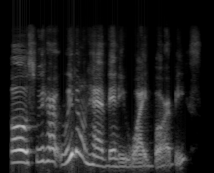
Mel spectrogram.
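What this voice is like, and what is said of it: Sweet, extra-nice voice. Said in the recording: “in my nicest voice,”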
